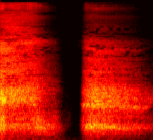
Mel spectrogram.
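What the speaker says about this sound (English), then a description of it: "Here we go, deep breath." Two long, deep breaths taken during a guided scanning session, each a loud, airy rush close to the microphone, separated by a short moment of complete silence.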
